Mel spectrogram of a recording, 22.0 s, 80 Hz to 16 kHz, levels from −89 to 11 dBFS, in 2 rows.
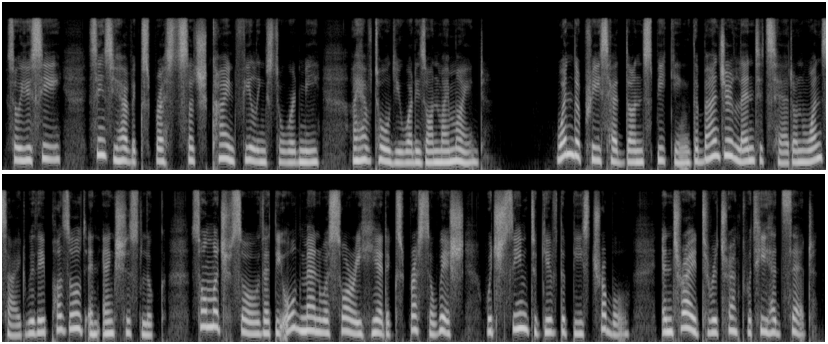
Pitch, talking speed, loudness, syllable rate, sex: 235 Hz, 190 wpm, -19 LUFS, 4.5 syllables/s, female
